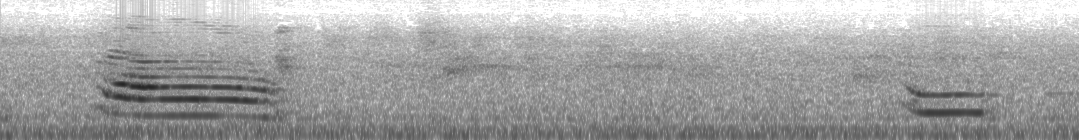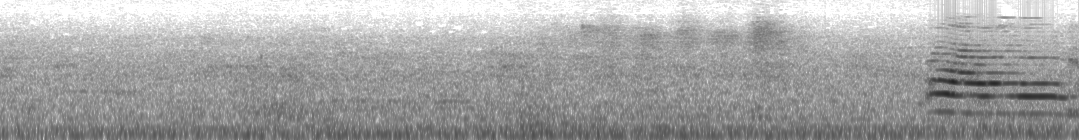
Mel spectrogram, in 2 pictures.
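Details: Domestic cat meowing to call its owner: three meows, a long bending one near the start, a shorter one around four and a half seconds, and a final one at ten seconds, over a low steady background hum.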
